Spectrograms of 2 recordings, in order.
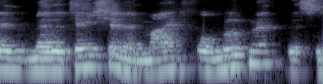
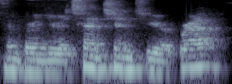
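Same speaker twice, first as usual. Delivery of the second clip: guided meditation. Acted. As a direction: ease the class into noticing the breath. Leads breath meditation.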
